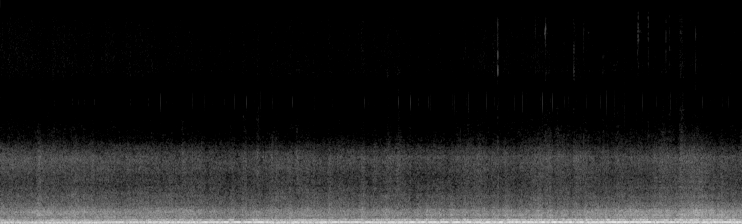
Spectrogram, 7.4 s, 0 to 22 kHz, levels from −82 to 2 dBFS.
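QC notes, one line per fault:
Nothing to flag on this one; the sound came across with no technical faults to log.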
